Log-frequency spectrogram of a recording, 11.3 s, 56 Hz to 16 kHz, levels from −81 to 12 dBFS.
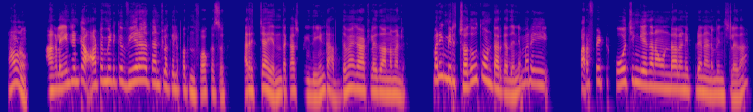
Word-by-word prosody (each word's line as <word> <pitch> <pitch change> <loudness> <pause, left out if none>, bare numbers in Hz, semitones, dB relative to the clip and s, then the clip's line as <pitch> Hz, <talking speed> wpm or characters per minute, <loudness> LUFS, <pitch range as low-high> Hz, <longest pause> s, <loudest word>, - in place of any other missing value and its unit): అవును. - - +2 0.4
అక్కలేంటంటే 225 +9 +3
ఆటోమేటిక్‌గా 260 +2 +1
వేరే 270 +2 +5
దాంట్లోకెళ్ళిపోతంది 185 - -2
ఫోకస్. 150 -2 -3 0.4
అరె, 170 +2 +3
ఛా! 195 - +4
ఎంత 145 +4 -1
కష్టం 160 -4 -4
ఇదేంటో 135 +9 -1
అర్థమే 155 +11 -1
గాట్లేదు 165 -2 +2
అన్నమరి. 145 -3 -1 0.4
మరి 280 +5 +4
మీరు 270 -3 +3
చదువుతూ 265 +10 +2
ఉంటారు 190 -7 +2
కదండీ, 140 +3 -1
మరీ 245 -1 -3 0.7
పర్‌ఫెక్ట్ 260 -1 -1
కోచింగేదైనా 225 -3 +1
ఉండాలని 185 -2 +1
ఎప్పుడైనా 165 -3 -1
అనిపించలేదా? 140 -1 -3
185 Hz, 135 wpm, -24 LUFS, 150-240 Hz, 0.7 s, వేరే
